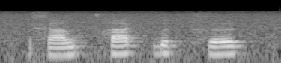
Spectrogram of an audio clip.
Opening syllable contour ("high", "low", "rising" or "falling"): rising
